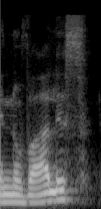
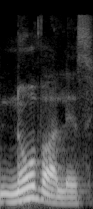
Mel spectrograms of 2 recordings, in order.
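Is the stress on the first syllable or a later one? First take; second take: later; first. First: The stress is not on the first syllable. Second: The stress is on the first syllable. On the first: This is how people usually say the name. "Usually we say Novalis" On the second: This is how the man named himself. "he himself put the emphasis on uh, the first syllable of the name"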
